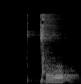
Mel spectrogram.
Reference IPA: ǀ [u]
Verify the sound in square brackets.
incorrect: ʊ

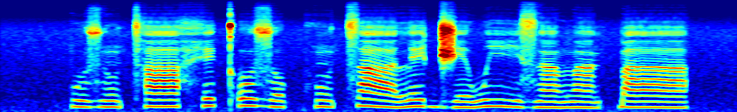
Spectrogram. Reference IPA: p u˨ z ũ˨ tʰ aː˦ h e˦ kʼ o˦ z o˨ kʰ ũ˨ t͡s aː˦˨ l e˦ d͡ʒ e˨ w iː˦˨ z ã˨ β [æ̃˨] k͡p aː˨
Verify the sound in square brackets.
incorrect: ã˨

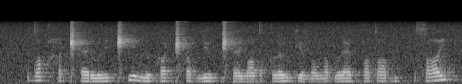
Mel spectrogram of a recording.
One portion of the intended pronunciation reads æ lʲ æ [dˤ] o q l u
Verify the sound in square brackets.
correct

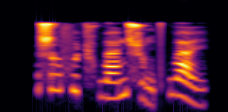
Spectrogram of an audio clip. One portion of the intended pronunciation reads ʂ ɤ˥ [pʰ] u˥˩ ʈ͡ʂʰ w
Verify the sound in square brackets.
incorrect: f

